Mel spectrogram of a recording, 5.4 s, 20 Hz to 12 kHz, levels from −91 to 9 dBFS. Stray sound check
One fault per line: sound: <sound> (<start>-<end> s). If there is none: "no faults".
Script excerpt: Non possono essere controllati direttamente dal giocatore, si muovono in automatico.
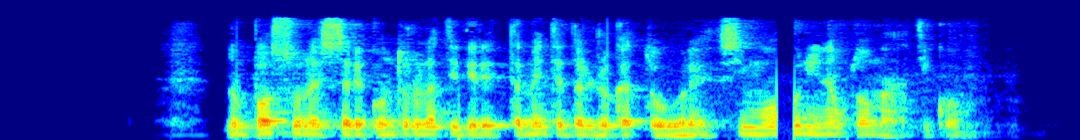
sound: dropout (3.9-4.0 s)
